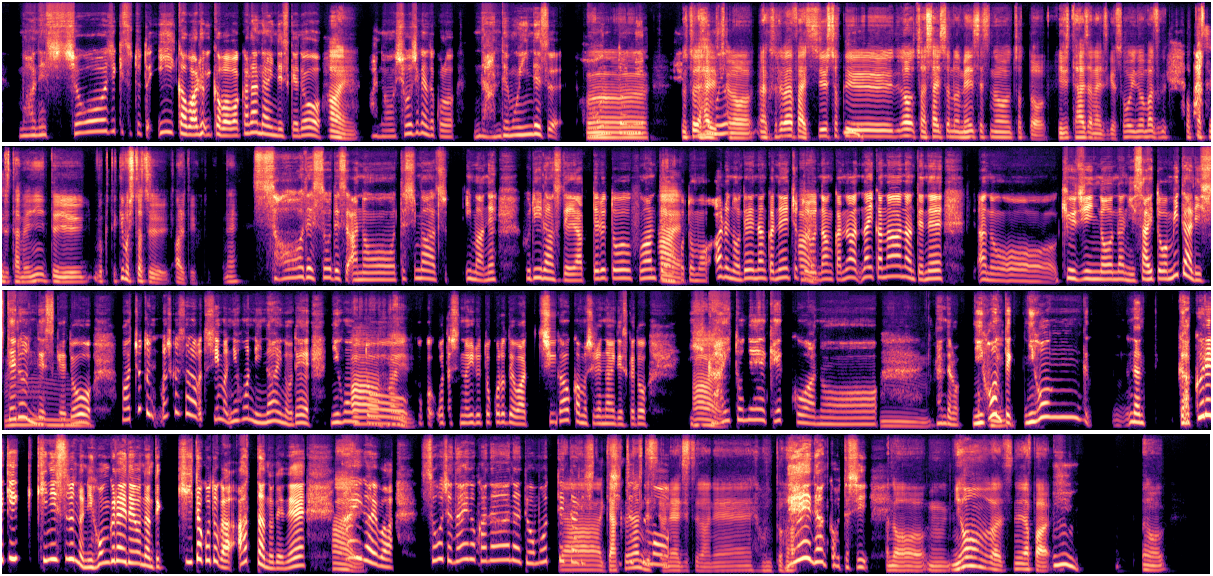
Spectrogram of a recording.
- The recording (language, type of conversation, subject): Japanese, advice, 現実的で達成しやすい目標はどのように設定すればよいですか？
- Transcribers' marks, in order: other background noise; laughing while speaking: "ほんとは"; tapping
